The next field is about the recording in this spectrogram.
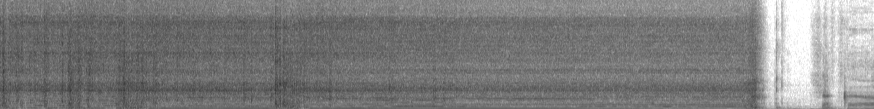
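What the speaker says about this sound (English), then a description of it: "Just break it up in your little grinder there." A small electric grinder runs while cooking spaghetti bolognese, giving a continuous high whirring whine that holds for several seconds before abruptly stopping.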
